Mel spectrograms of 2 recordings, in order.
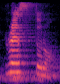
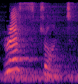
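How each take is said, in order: First: It is said with a French pronunciation. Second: It is said with a British English pronunciation. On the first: "French pronunciation" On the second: "the British pronunciation"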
